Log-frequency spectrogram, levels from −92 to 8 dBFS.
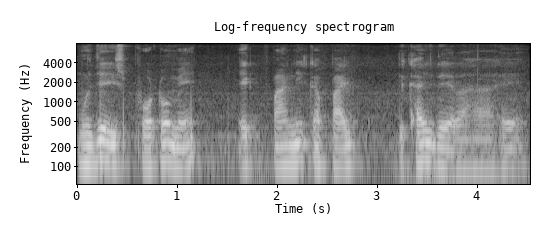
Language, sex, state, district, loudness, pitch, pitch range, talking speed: Hindi, male, West Bengal, Alipurduar, -17 LUFS, 100 Hz, 95-105 Hz, 160 wpm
